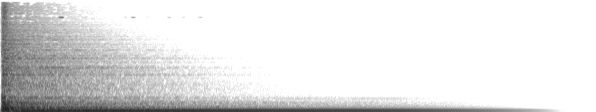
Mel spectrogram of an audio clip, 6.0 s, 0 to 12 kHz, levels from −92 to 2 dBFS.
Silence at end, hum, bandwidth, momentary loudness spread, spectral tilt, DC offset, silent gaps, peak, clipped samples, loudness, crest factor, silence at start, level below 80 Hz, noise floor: 1.2 s; none; 11.5 kHz; 16 LU; -5.5 dB/octave; under 0.1%; none; -2 dBFS; under 0.1%; -26 LUFS; 20 dB; 0 s; -24 dBFS; -66 dBFS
